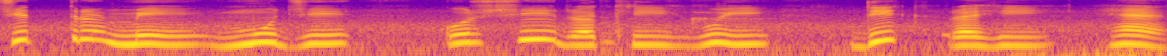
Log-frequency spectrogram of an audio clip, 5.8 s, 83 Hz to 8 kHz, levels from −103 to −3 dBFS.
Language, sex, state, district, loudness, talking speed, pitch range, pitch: Hindi, female, Madhya Pradesh, Katni, -16 LUFS, 90 wpm, 205-255 Hz, 225 Hz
